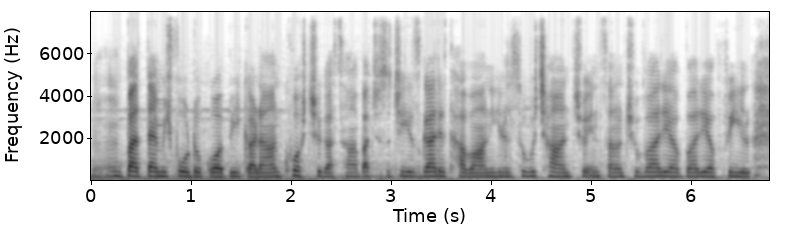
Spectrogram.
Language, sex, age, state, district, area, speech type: Kashmiri, female, 45-60, Jammu and Kashmir, Srinagar, urban, spontaneous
